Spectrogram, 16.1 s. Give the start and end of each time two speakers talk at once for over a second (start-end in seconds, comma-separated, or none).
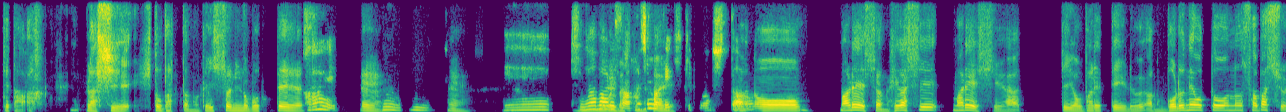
7.2-8.5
